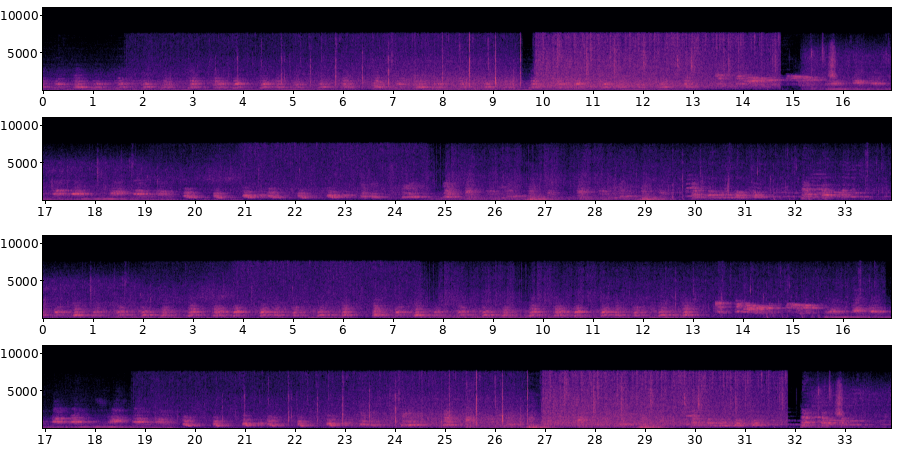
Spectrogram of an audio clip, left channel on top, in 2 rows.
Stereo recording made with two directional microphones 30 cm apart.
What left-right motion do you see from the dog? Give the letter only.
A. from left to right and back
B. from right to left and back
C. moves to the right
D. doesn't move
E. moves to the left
D.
